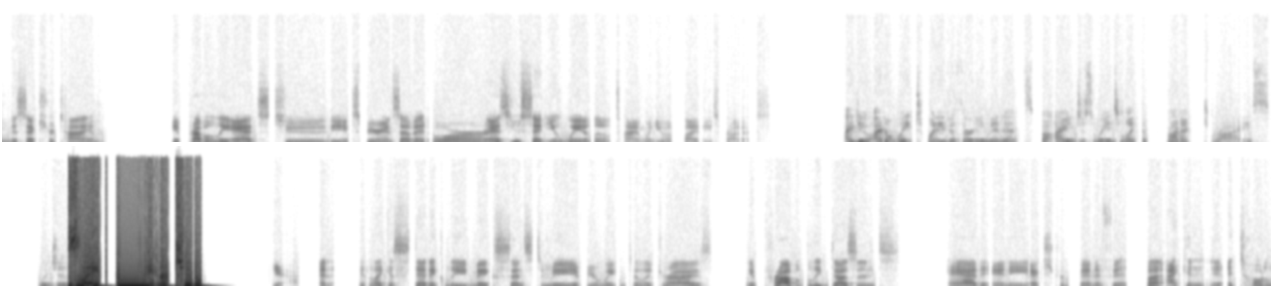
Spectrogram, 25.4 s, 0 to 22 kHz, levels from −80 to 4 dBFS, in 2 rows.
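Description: From 13.36 to 14.69 s, just after "the product dries which", the 8-bit samples were likely read with signed and unsigned mixed up, flipping the top bit so every zero crossing leaps across the full range. The speech turns into very loud, harsh distortion, quiet moments as loud as the rest.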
